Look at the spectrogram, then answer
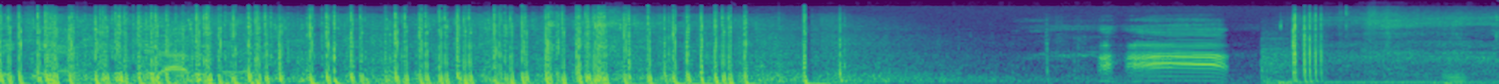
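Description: Big fireworks lit on an empty urban plot, a dense barrage of loud crackling bangs for about four seconds, then scattered pops and whistling rockets while people call out.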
